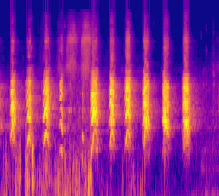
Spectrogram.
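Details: Twelve-month-old white wolfdog named Wolfie, tied to a post outdoors in England, agitated at being restrained: a steady series of sharp, whiny yelps, about three every second, each brief and strained, with faint background rustling.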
